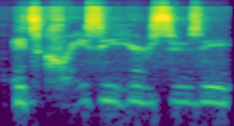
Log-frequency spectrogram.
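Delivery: whispered. Retelling what the CNA said on the call: imitating a whisper. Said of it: "the C N A is kind of whispering".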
